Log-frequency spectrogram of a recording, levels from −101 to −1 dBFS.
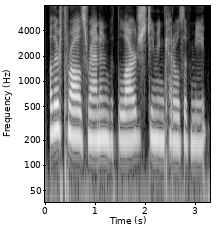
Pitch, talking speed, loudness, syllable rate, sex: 205 Hz, 180 wpm, -17 LUFS, 4.5 syllables/s, female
